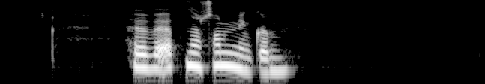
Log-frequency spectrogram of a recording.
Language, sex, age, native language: Icelandic, female, 30-39, Icelandic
